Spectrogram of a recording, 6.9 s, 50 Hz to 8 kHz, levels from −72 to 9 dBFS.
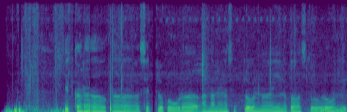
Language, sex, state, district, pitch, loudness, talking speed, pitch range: Telugu, male, Andhra Pradesh, Sri Satya Sai, 140 Hz, -20 LUFS, 80 wpm, 135-145 Hz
